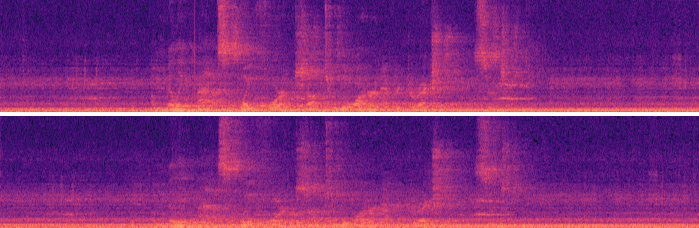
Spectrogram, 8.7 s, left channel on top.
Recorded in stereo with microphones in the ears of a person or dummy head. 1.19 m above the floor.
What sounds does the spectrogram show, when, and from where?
1.9 s a man speaking: 60° left (ahead or behind), 2.5 m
